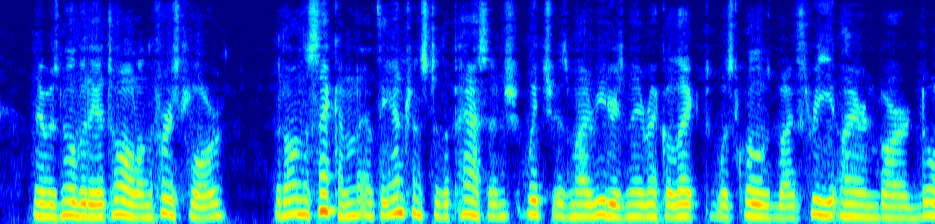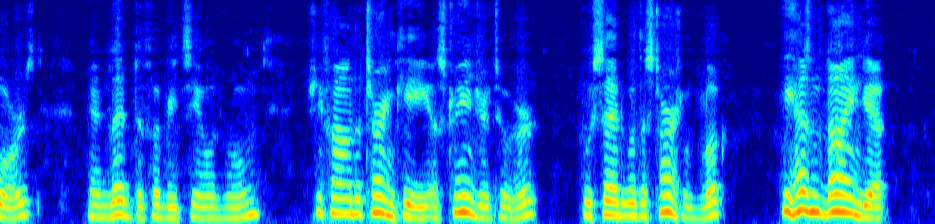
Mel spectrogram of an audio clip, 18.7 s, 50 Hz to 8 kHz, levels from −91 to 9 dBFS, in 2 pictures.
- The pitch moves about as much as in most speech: Yes, average, 3.2 semitones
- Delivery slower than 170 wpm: No, average, 185 wpm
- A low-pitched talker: No, medium, 160 Hz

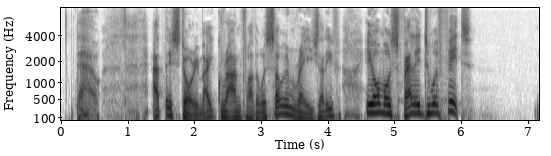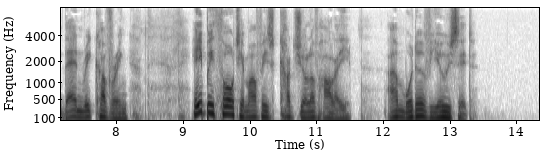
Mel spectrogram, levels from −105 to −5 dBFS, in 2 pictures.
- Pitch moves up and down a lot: Yes, wide, 6.6 semitones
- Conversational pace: No, slow, 130 wpm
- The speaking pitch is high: No, low, 115 Hz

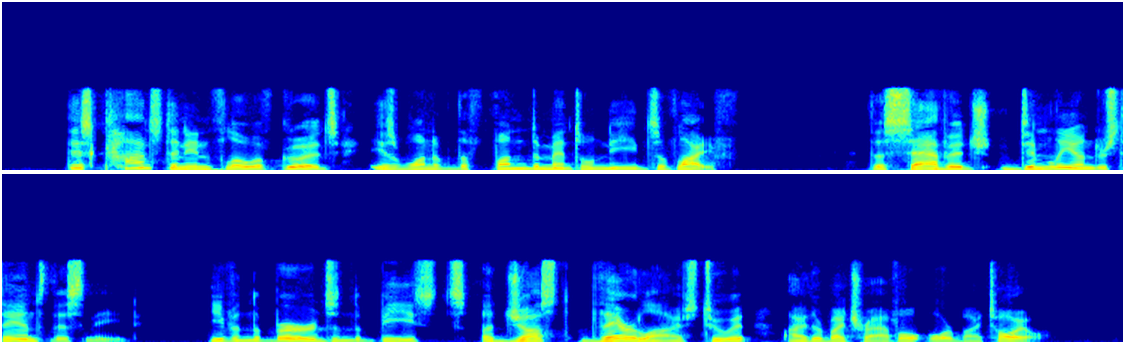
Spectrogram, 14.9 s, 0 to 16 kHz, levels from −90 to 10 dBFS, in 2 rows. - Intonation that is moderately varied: No, wide, 6.7 semitones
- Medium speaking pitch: Yes, medium, 145 Hz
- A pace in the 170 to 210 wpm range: No, average, 145 wpm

